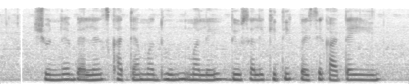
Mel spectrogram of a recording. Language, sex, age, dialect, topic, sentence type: Marathi, female, 46-50, Varhadi, banking, question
